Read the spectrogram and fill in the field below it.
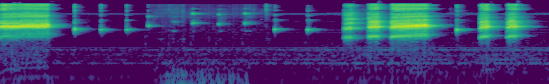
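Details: Ashy drongo giving a strange call: a loud harsh buzzy burst, then a run of short clipped chip notes about every third of a second with a few thin higher notes, ending in another cluster of rasping notes.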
